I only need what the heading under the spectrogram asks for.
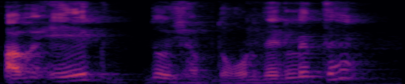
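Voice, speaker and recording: A man's voice: medium pitch, very animated, moderate pace. A middle-aged man teaching a grammar lesson as a college teacher, repeating each example and asking questions as he goes. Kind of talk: grammar lecture.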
